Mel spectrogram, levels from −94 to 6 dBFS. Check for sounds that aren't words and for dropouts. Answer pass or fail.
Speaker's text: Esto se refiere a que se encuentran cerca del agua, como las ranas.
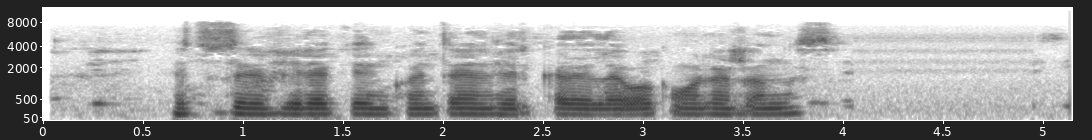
pass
